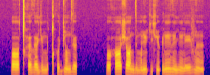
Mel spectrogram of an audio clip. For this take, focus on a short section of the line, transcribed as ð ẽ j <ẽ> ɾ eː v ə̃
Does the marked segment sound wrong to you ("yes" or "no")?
no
